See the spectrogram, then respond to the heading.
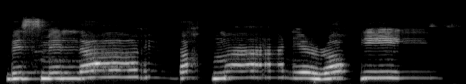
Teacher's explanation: رحمان میں تو بڑی ہا ادا کری آپ نے، اور رحیم میں آپ نے چھوٹی ہا ادا کر دی، حلق کے سینے والے حصے سے ادا ہوئی ہے آپ کی یہ ہا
